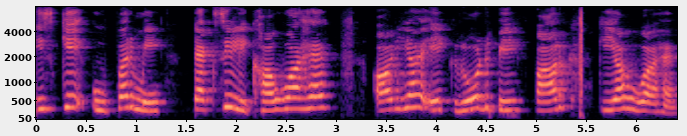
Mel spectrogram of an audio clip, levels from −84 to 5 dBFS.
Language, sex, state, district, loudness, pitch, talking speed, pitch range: Hindi, female, Bihar, Darbhanga, -17 LUFS, 260 Hz, 150 wpm, 245-305 Hz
